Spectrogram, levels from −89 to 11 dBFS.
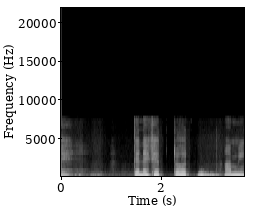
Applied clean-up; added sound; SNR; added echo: none; none; none; none.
